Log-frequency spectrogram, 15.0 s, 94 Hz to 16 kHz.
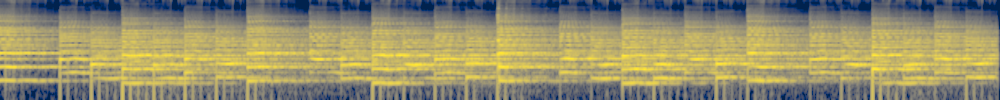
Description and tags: outta space! 128 bpm
Modulated ambient synth 128 bpm
Nothing really...still tryna find it
ambiance, ambient, Dreamscape, Elementary, loop, Trap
